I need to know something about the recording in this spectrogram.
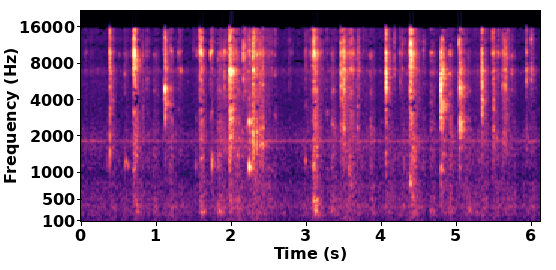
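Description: A man crunches crispy snacks loudly and close by.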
